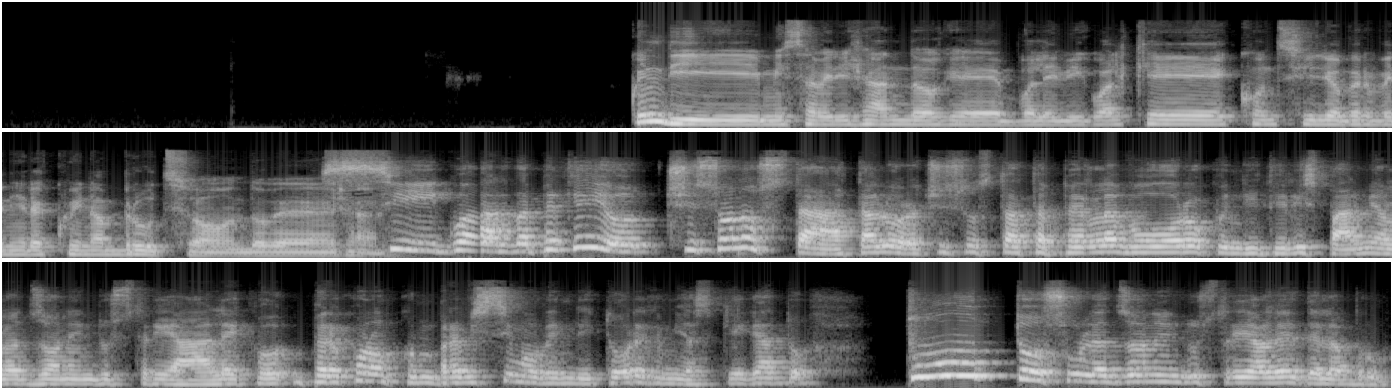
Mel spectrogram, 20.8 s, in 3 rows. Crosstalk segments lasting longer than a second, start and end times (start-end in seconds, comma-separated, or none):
none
